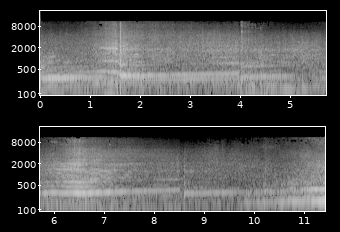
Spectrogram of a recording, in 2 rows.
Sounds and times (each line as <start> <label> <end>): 0.0 Several race cars passing by 11.4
